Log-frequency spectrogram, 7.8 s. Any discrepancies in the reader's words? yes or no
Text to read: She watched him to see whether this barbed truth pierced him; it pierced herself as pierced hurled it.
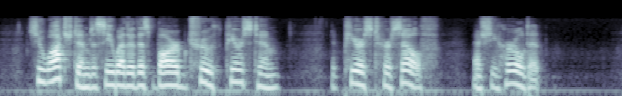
yes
